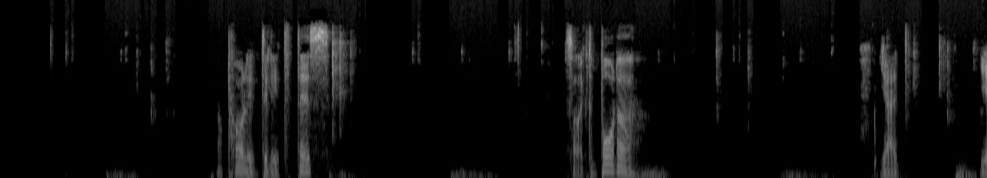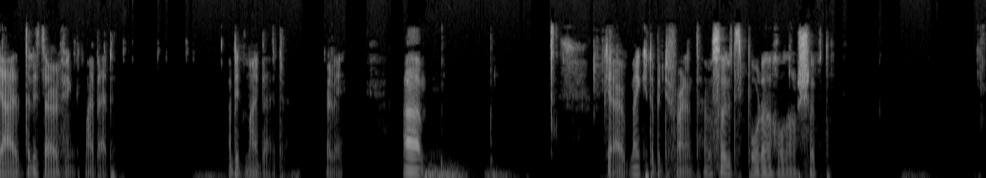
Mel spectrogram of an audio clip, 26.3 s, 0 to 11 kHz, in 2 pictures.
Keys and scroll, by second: 3.9 Delete, 11.7 p, 20.7 t, 21.3 z.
